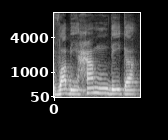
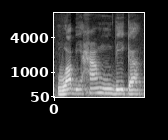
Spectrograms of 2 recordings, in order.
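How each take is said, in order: Both takes have the same delivery.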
